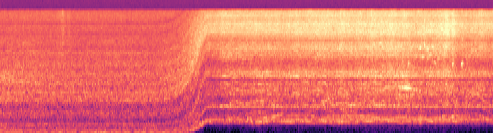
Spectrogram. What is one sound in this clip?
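Thick liquid trickles and pours into a plastic cup.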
